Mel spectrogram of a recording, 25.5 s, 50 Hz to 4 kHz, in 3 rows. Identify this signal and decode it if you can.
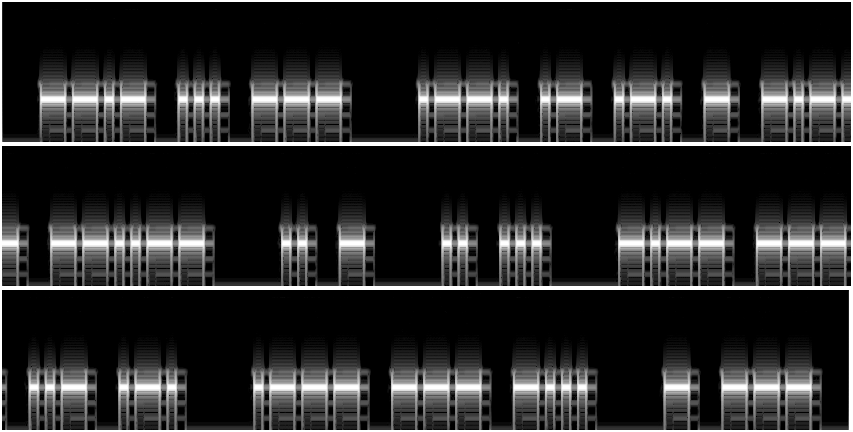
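Morse code, heard as a keyed tone, about 15 wpm, spaced as for 13 wpm, 750 Hz. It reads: QSO PARTY, IT IS YOUR JOB TO
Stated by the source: ARRL Morse code practice at 13 WPM.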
